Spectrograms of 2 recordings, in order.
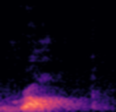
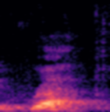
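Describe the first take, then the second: First: It is said with a posh, rounded vowel. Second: It is said with a plain, flat vowel.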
